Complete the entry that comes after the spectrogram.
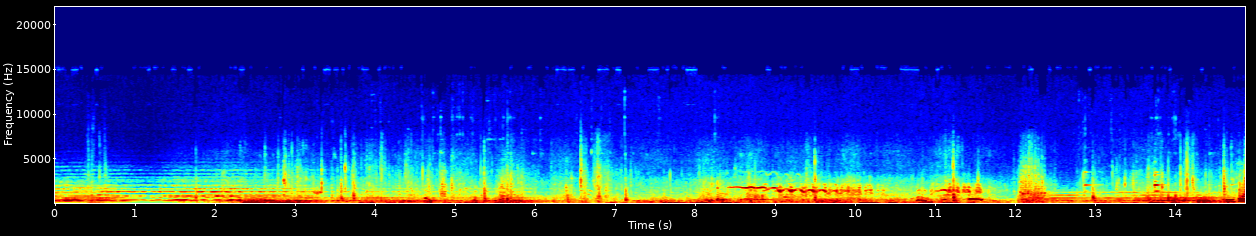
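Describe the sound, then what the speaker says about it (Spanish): Three horses escaped from a corral run loose, neighing and whinnying repeatedly over a steady clatter of hooves; the sound is loud and busy throughout, with no talking. "Se han escapado tres caballos del corral. Estarán corriendo sueltos por ahí."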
